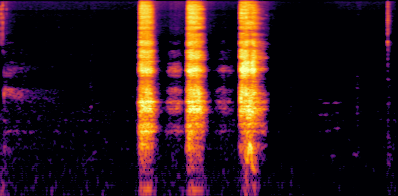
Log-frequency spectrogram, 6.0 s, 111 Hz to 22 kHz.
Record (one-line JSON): {"exhalation_length": "6.0 s", "exhalation_amplitude": 32768, "exhalation_signal_mean_std_ratio": 0.29, "survey_phase": "beta (2021-08-13 to 2022-03-07)", "age": "65+", "gender": "Female", "wearing_mask": "No", "symptom_cough_any": true, "smoker_status": "Never smoked", "respiratory_condition_asthma": false, "respiratory_condition_other": false, "recruitment_source": "REACT", "submission_delay": "3 days", "covid_test_result": "Negative", "covid_test_method": "RT-qPCR"}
